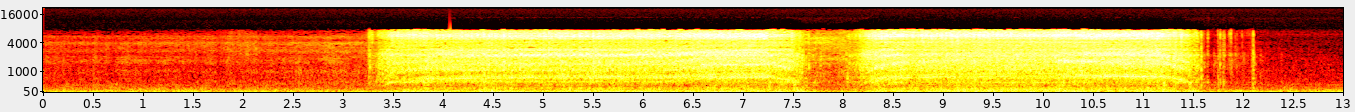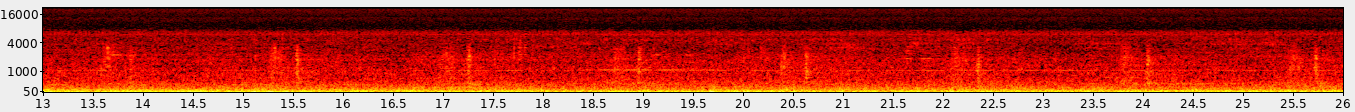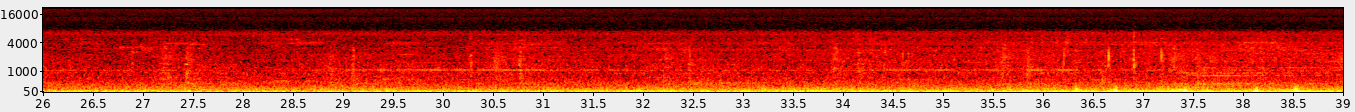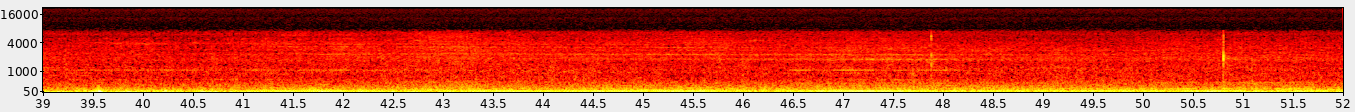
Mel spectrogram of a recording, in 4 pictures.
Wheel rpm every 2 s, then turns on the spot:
0, 30, 160, 150, 180, 150, 0, 0, 0, 0, 0, 0, 0, 0, 0, 0, 0, 0, 0, 0, 0, 0, 0, 0, 0, 0.
none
